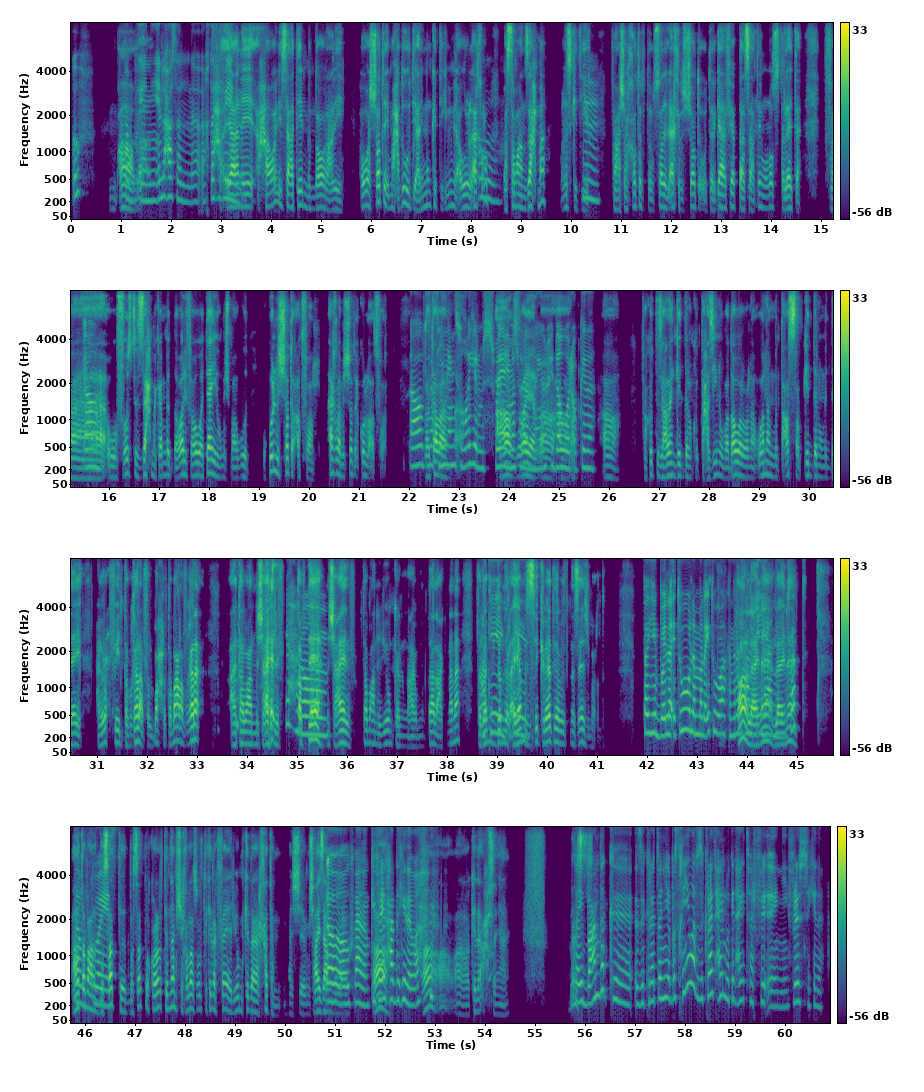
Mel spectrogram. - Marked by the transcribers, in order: tapping; laughing while speaking: "عارف"; chuckle; laugh; in English: "Fresh"
- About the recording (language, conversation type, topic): Arabic, podcast, إيه أحلى ذكرى ليك من السفر مع العيلة؟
